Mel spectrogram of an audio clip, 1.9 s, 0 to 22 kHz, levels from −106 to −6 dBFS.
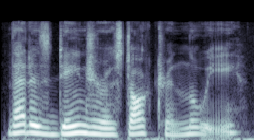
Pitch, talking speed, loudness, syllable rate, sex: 190 Hz, 155 wpm, -16 LUFS, 5.2 syllables/s, female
